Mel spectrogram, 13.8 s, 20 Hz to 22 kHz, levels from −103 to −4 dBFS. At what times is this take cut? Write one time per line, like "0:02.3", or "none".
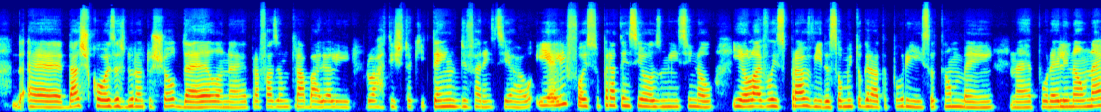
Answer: none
